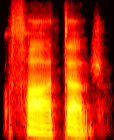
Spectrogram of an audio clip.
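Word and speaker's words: Vater: এর মত উচ্চারণ হয় তাহলে শব্দের শেষে এর থাকলে র এর মত উচ্চারণ হয় আর প্রায় বিলুপ্ত হয়ে আ এর মত হয়ে যায় যেমন ফাতার ফাতার ফাতার আরটা কি আর মত ফাতার আর ফাতার অথবা অথবা বেসার।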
